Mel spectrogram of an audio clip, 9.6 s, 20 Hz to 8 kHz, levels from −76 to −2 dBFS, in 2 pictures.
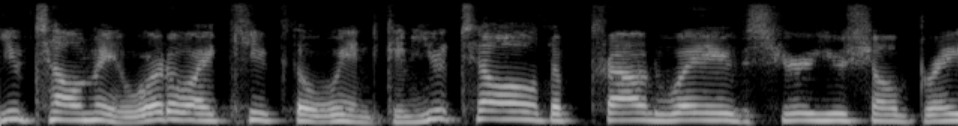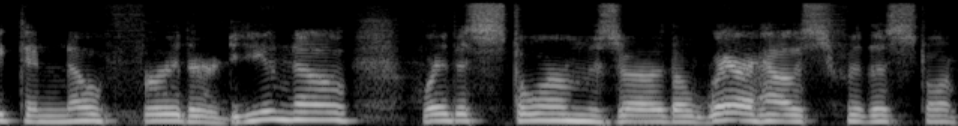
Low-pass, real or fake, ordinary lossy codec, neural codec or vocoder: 7.2 kHz; fake; MP3, 64 kbps; codec, 32 kHz, 1.9 kbps, SNAC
